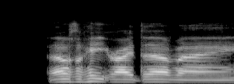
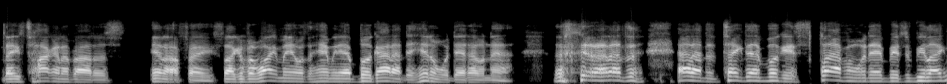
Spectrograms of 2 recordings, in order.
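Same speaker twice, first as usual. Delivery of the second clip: ordinary talk, nothing marked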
